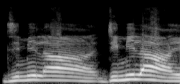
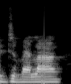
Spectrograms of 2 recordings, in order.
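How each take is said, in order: First: "Dimila" with an i sound, long and higher; mispronounced greeting. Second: Said in the usual way. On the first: Shown as a demonstration. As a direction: draw out "Dimila", ending on an open la. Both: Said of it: "if you're supposed to say".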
